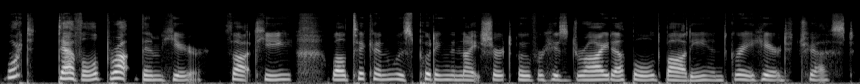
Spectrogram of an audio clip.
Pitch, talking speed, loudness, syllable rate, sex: 215 Hz, 160 wpm, -20 LUFS, 4.3 syllables/s, female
